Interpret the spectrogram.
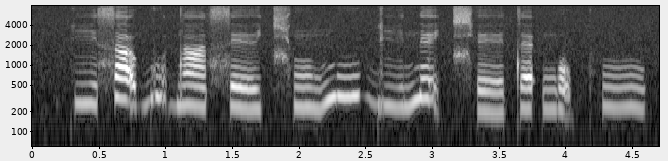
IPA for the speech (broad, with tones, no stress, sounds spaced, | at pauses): k i˨ s a̰˦˨ ʊ̯ ɡ ṵ˦˨ d ã˨ sʰ e˨ ɪ̯ t͡ɕʰ ũ˨ ŋ u˦ ɡ i˨ n ḛ˦˨ t͡ɕʰ e˨ t ɛ˦ ʔ ŋ o̰˦˨ pʰ u˦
